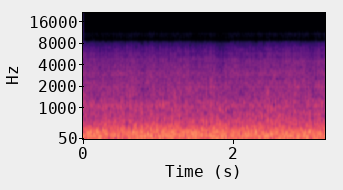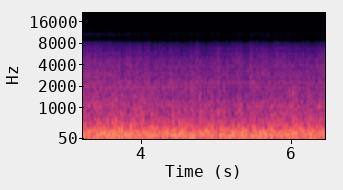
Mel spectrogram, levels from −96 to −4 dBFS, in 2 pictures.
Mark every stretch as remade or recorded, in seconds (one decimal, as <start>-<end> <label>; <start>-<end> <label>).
0.0-3.1 recorded; 3.1-6.5 remade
